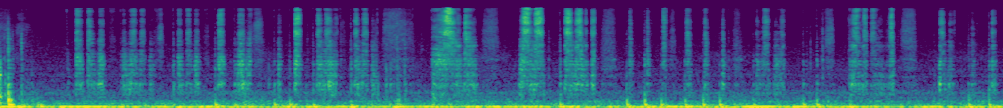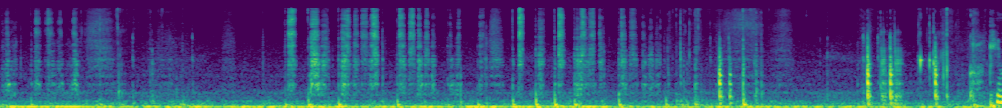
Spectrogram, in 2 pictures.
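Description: A pen scratching on paper in many short, irregular strokes as someone writes or draws, over a low steady hum. The pens are ones she finds hard to write with.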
